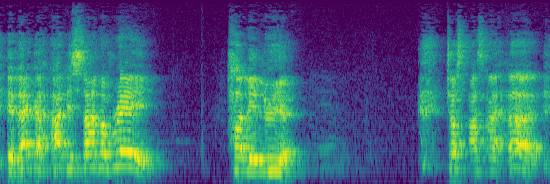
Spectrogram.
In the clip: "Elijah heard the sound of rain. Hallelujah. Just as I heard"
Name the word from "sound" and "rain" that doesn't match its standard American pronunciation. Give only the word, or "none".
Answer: sound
